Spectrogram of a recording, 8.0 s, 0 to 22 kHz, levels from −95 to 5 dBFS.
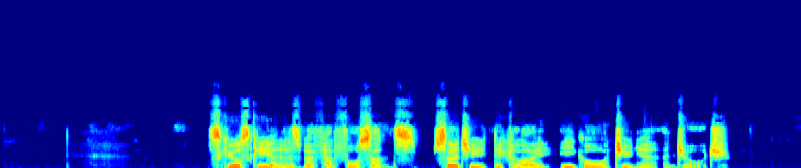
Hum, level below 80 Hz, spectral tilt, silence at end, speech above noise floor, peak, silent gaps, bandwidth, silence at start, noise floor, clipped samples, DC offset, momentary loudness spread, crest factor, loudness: none; -50 dBFS; -4.5 dB/octave; 0.75 s; 61 dB; -2 dBFS; none; 9.8 kHz; 2.1 s; -87 dBFS; under 0.1%; under 0.1%; 12 LU; 26 dB; -25 LUFS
